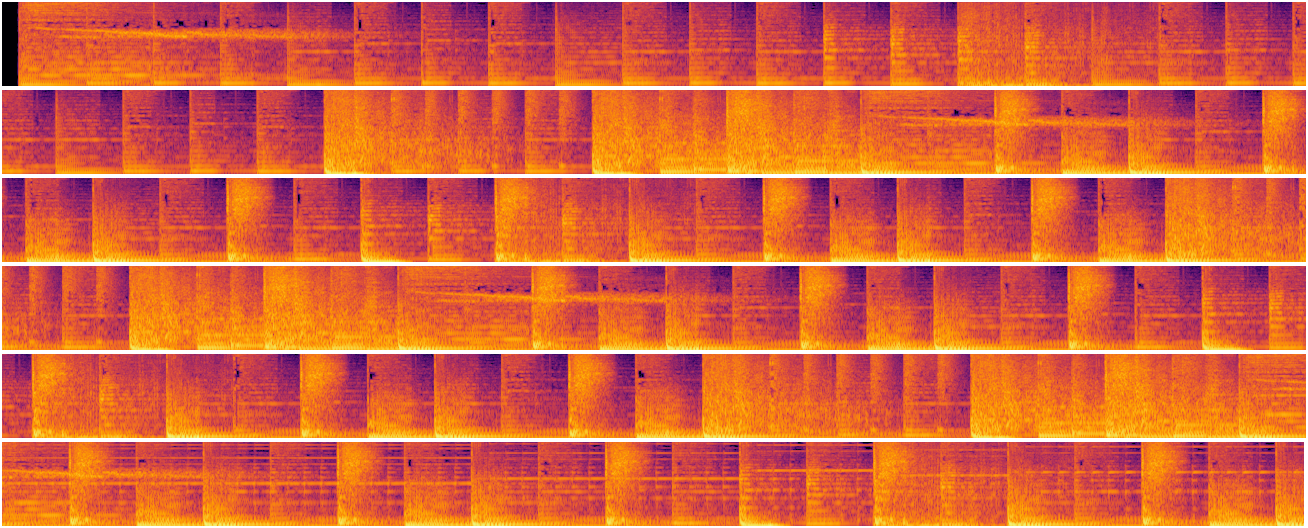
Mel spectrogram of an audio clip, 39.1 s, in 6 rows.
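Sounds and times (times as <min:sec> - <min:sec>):
music beat: 0:00.1 - 0:02.1, 0:08.2 - 0:39.1.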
